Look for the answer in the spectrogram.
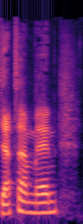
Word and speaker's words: Yattaman: Yattaman schreibt sich in Italien Yattaman, wird auch eher Yattaman ausgesprochen. In allen anderen Versionen ist es Yatter mit ER, komisch.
